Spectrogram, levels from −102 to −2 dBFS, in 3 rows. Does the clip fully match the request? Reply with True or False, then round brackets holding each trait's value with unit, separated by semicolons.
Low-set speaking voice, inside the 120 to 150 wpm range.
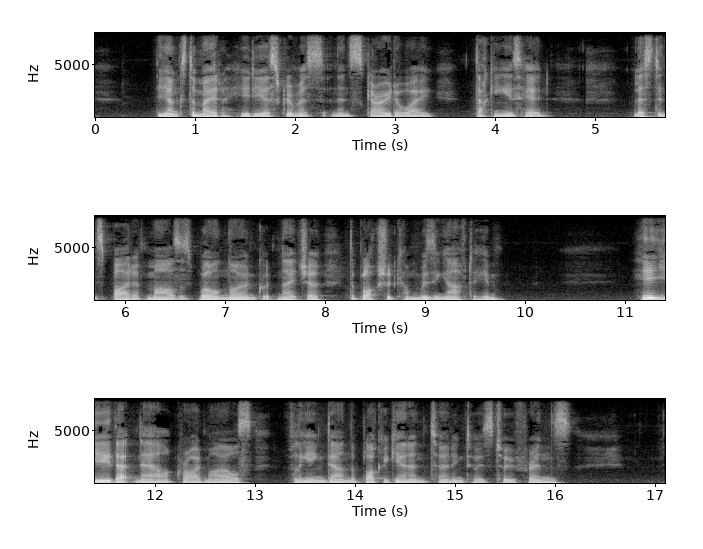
False (100 Hz; 160 wpm)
